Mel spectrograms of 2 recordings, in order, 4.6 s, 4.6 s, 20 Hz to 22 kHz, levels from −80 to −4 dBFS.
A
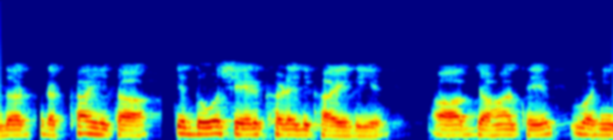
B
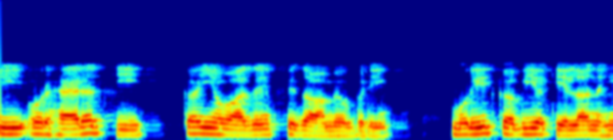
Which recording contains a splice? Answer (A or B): B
